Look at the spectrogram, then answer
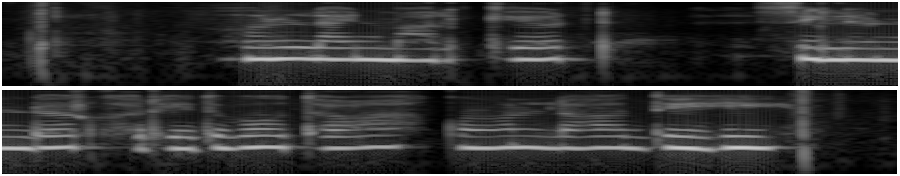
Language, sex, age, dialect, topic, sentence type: Chhattisgarhi, female, 18-24, Northern/Bhandar, agriculture, question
